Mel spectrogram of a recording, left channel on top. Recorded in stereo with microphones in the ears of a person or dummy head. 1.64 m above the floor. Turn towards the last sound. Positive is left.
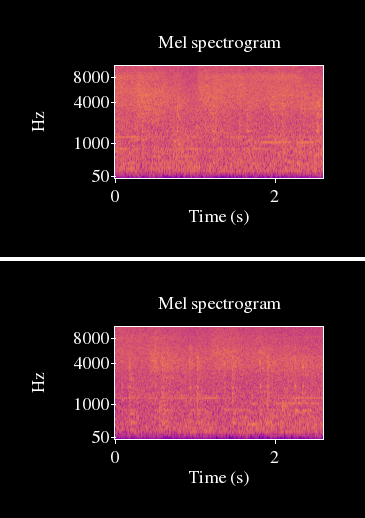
No sound to turn to.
